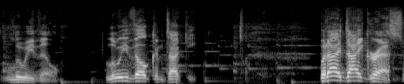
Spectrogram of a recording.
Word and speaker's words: Louisville: Is it Louisville or Louisville? feel like I've been saying Louisville because here in close to Dallas we have a suburb called Lewisville but it's spelled differently but I hear people from there say Louisville and I gag a little bit when I say it like they say Louisville. I'm not saying it like that anymore. It's Louisville.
